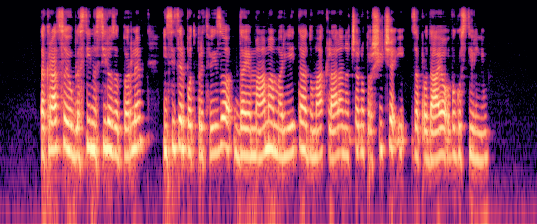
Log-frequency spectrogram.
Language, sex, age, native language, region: Slovenian, female, 18-29, Slovenian, Central Slovenia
